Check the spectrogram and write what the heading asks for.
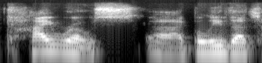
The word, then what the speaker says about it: Kairos: directions mostly uh her newest book is called Kairos I believe that's how it's pronounced k-a-i-r-o-s that comes out in June and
